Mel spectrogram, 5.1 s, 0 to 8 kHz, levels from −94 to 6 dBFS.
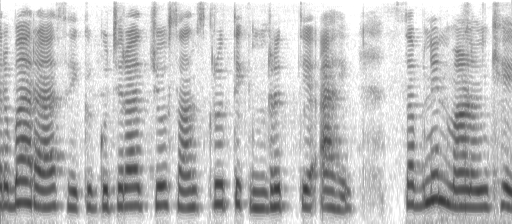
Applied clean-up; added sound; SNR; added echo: neural mask model Resemble Enhance denoiser.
